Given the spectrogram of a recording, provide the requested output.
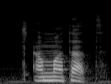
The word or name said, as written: shoes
